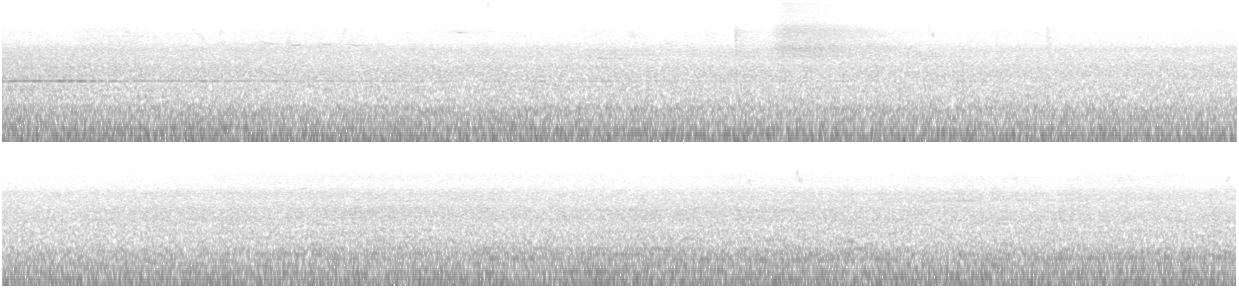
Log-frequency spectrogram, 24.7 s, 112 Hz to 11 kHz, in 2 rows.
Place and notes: Arts Park - Taipei EXPO Park - Aircraft flying through
Aircraft flying through, Sony PCM D50 + Soundman OKM II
